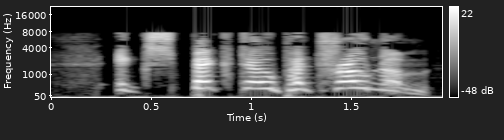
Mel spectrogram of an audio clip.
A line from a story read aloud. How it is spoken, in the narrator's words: Harry yelled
